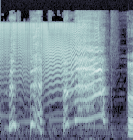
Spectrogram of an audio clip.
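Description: A voice drawing out a warbling, wavering vocal sound with quick wobbles in pitch, a comic dubbed kiss; it breaks off about a second and a half in and speech starts right at the end.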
